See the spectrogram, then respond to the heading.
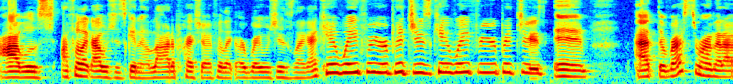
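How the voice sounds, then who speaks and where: A loud, animated woman's voice with very wide pitch swings. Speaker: podcast co-host. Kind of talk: casual chat.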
